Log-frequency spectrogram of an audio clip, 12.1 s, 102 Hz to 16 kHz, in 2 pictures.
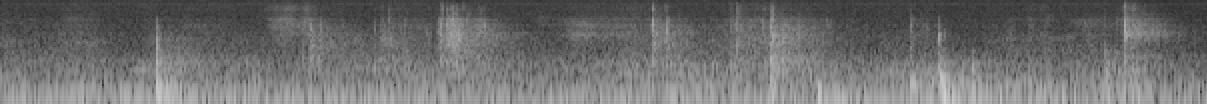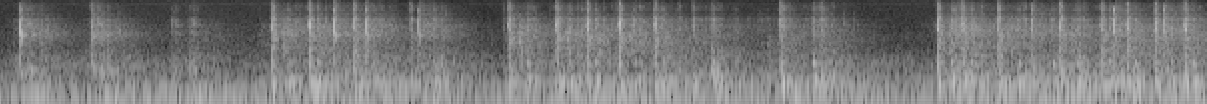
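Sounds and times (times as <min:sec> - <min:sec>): typewriter keys clacking: 0:07.4 - 0:12.0.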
